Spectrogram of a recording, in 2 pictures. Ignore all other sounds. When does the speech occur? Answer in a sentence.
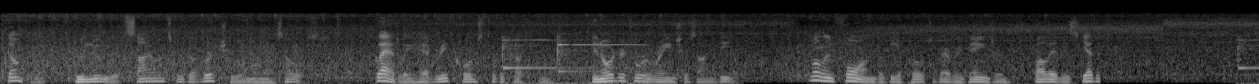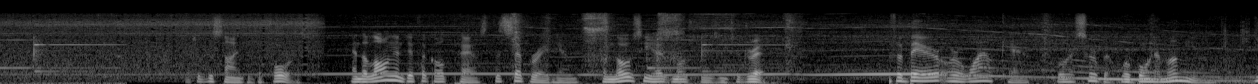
The speech can be heard from 0.1 to 7.4 s, from 8.1 to 11.0 s, from 14.4 to 20.2 s and from 21.4 to 25.1 s.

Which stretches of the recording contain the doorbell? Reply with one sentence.
The doorbell can be heard from 5.0 to 6.5 s, from 12.3 to 13.9 s and from 19.0 to 20.5 s.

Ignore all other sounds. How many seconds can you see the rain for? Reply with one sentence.
The rain can be heard for 15 seconds in total.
